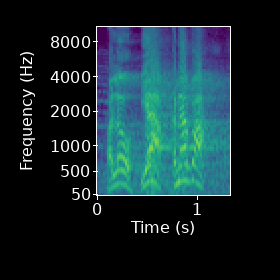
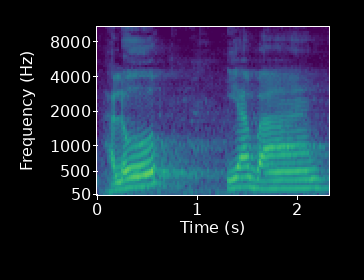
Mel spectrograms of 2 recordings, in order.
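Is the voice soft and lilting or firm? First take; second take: firm; soft. First: It is said in a firm, curt voice. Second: It is said in a soft, lilting voice.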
